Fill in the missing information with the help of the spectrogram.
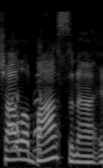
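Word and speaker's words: Shalabhasana: It's Shalabasana. It's with a B.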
